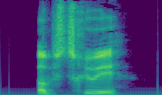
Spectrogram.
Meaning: to block off, to obstruct
- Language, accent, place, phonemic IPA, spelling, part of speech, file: French, France, Lyon, /ɔp.stʁy.e/, obstruer, verb, LL-Q150 (fra)-obstruer.wav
